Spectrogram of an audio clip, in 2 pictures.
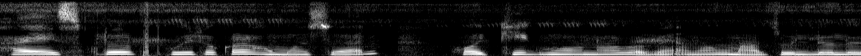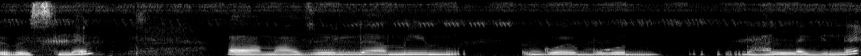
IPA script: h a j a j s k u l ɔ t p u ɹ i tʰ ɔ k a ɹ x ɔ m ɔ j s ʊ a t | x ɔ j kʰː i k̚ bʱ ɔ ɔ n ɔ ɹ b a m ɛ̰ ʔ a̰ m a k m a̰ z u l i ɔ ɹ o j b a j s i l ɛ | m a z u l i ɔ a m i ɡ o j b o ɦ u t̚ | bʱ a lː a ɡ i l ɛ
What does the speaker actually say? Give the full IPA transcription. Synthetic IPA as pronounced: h a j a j s k u l ɔ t p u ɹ i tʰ ɔ k a ɹ x ɔ m ɔ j s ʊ a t | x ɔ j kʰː i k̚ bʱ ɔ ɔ n ɔ ɹ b a b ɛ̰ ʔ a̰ m a k m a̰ z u l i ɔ l o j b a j s i l ɛ | m a z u l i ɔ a m i ɡ o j b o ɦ u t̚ | bʱ a lː a ɡ i l ɛ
